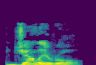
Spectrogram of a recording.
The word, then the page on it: jellyroll: British English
